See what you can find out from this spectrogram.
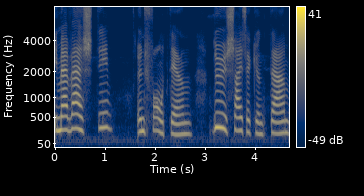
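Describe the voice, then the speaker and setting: Recorded very cleanly against a silent background, a woman's voice has a dry, close sound with no echo and ordinary pitch variation. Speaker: vlogger. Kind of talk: casual personal storytelling vlog.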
